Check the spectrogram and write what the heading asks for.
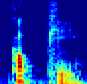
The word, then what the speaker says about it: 커피: We have the F in English, and in Korean that F sound gets switched to a P, so it's 커피.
